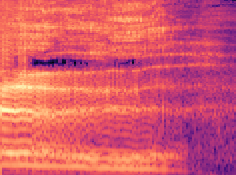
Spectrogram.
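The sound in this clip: A voice imitating a monster with a loud, drawn-out growling groan that holds steady, then fades away at the end.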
